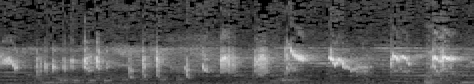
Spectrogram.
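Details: Softer lure song of an Asian pied starling, sung to attract other birds: a quick babble of chirps followed by a series of short bright whistles, some ending in a small rasp.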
